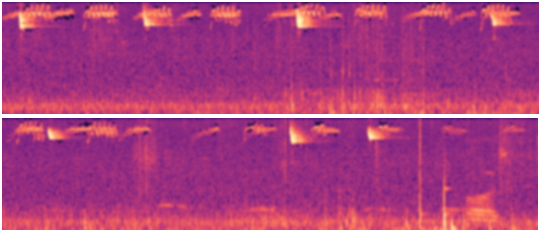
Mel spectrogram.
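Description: Bird chicks call from inside a nest in many high, thin peeps repeated rapidly throughout, faint over a low rumbling background.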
